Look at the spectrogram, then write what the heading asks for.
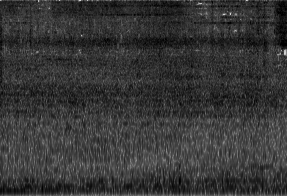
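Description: Diesel-hauled passenger train running on the rails: a steady, continuous rumble of the moving train. A low hum is strong at first and fades about a second in.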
